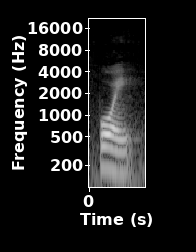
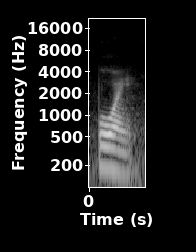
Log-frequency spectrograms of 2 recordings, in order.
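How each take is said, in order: Both takes have the same delivery.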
